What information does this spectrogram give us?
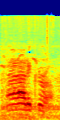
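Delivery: usual speaking voice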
